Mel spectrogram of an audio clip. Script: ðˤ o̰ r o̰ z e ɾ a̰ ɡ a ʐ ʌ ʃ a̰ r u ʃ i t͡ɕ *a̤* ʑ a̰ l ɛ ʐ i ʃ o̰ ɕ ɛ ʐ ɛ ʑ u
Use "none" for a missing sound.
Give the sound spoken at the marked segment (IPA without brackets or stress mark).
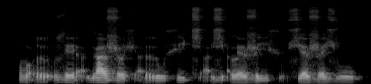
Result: a̰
